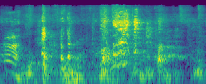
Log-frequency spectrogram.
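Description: Pigs grunting and snorting close by in a barn, with a short high squeal at the start and irregular bursts of rough, snuffling noise throughout.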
